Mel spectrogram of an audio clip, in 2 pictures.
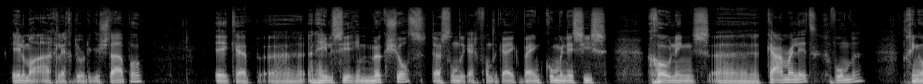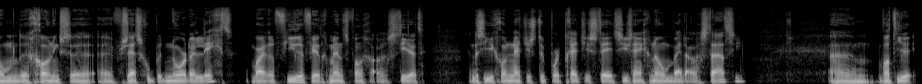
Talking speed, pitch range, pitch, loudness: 190 wpm, 80-90 Hz, 85 Hz, -24 LUFS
